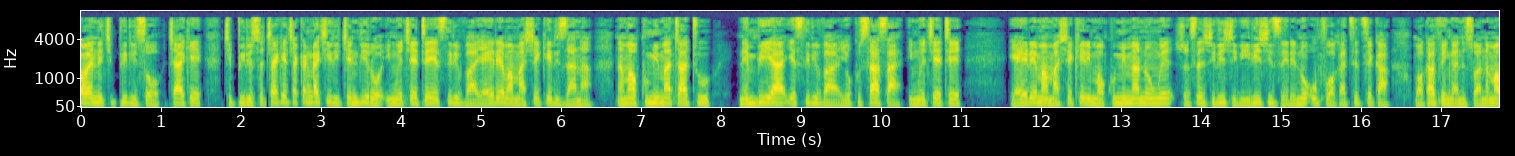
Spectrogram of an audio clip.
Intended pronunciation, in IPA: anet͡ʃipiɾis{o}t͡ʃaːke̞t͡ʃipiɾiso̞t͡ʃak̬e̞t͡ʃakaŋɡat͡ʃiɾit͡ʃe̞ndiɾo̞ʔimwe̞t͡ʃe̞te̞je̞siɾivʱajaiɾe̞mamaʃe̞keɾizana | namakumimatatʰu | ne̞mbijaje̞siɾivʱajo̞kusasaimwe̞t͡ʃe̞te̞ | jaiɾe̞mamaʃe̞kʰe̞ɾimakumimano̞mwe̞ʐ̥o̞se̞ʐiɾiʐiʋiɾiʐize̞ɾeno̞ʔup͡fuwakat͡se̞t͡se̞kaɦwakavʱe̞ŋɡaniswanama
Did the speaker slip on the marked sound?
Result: no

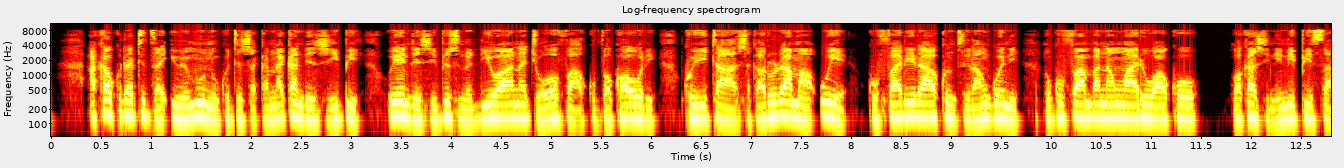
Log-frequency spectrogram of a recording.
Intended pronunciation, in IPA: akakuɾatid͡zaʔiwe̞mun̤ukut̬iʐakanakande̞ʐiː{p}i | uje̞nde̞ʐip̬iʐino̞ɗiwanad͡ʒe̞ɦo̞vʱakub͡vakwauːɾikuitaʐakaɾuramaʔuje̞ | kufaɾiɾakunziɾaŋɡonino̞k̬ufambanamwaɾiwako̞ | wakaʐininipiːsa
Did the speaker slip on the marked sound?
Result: no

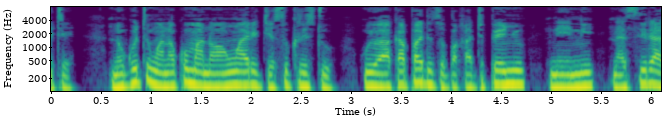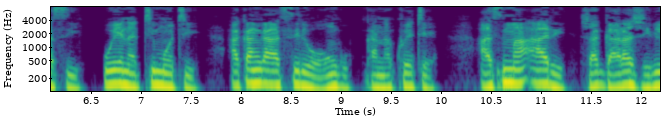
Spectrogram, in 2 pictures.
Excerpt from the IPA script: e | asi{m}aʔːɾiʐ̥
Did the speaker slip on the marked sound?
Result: no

